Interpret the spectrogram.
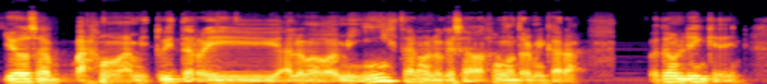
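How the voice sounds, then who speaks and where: A man's voice: on the low side, fast, gravelly, a little mellow, highs cut off. A young man from Paraguay in casual conversation, telling a long story that wanders, with many restarts and "o sea", and acting out bits of dialogue. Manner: rambling, full of restarts and "o sea", re-enacts dialogue. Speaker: interview guest.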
